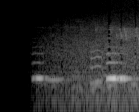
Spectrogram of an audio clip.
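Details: European fire-bellied toad (Bombina bombina) gives soft, mellow, hooting calls a little over a second apart, from a pool in a castle park in Raduň, Opava district, Czechia, where many toads are currently calling.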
